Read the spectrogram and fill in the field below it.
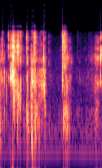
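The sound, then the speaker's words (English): Crisp crunching of seaweed snacks being bitten and chewed, several bursts of brittle crackling separated by short pauses, fairly loud with no talking. “It is seaweed snacks.”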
